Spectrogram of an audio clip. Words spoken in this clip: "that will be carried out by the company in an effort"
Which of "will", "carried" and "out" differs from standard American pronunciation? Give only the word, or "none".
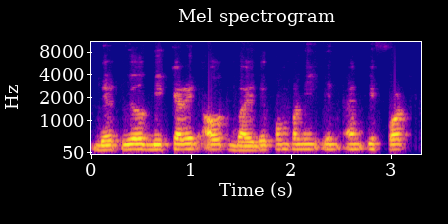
none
